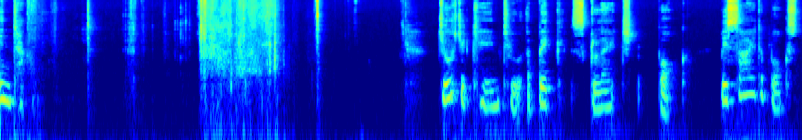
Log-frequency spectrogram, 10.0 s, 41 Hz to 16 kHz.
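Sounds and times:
paper page turning swish: 0:02.5 - 0:03.7.

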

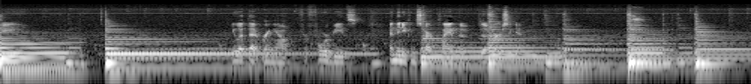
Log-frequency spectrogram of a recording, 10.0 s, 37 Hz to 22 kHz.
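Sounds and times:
acoustic guitar chords: 0:00.0 - 0:10.0.

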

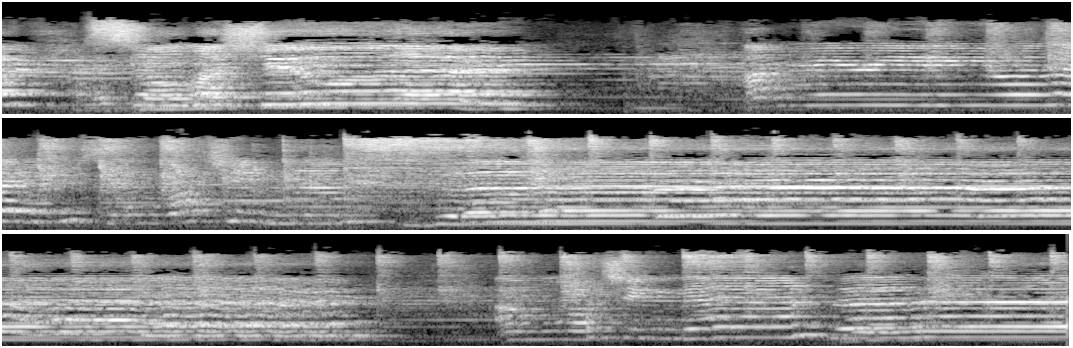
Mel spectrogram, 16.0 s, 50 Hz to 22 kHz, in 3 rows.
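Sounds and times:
girls singing in harmony: 0:00.0 - 0:02.9, 0:03.9 - 0:16.0.

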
